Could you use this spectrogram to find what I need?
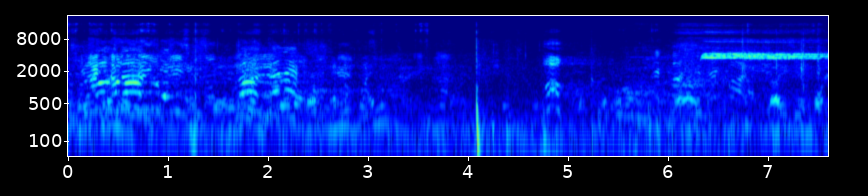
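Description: Football players shout across an open pitch outdoors.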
